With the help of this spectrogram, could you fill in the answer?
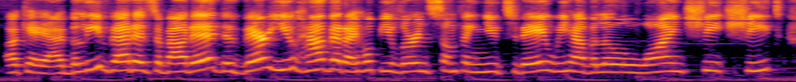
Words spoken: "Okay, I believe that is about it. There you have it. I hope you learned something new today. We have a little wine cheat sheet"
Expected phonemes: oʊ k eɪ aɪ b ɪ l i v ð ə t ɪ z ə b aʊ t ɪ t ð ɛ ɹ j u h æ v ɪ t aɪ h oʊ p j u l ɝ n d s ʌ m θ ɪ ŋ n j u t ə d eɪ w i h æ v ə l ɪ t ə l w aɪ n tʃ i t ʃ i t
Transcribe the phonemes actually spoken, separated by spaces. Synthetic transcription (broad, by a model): oʊ k eɪ aɪ b ɪ l i v ð ə t ɪ z ə b aʊ t ɪ t ð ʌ ɹ j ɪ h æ v ɪ t aɪ h oʊ p j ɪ l ɝ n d s ʌ m θ ɪ ŋ n j u t ə d eɪ w i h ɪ v ə l ɪ t l w aɪ n ʃ i t ʃ i t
